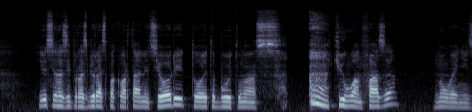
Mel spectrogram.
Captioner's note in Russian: откашливается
